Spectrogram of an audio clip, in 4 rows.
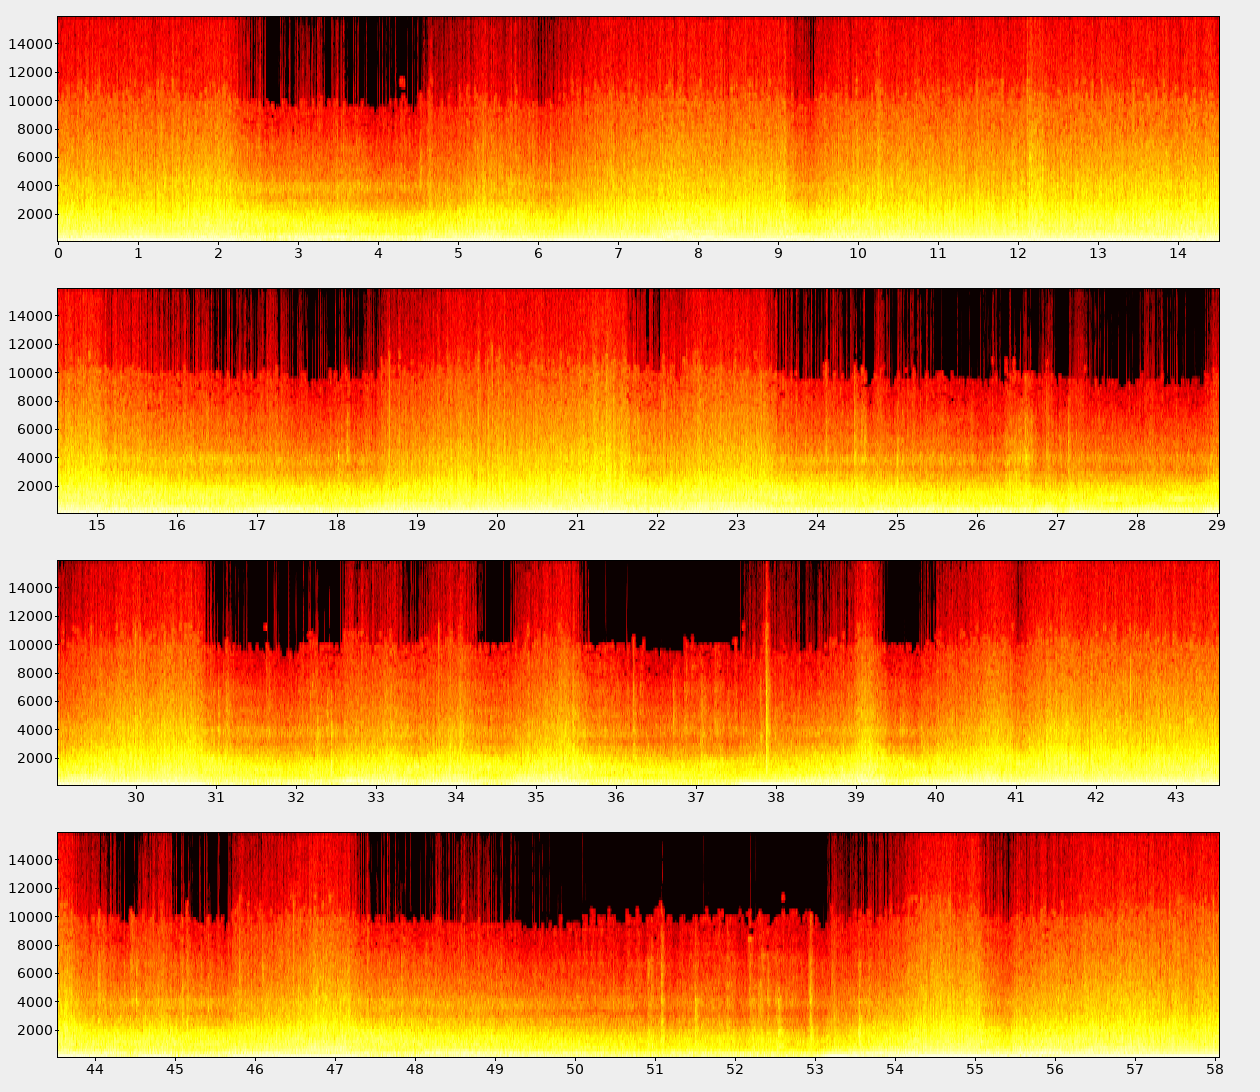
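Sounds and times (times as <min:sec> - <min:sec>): car engine revving under full throttle: 0:00.0 - 0:58.0.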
